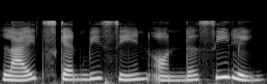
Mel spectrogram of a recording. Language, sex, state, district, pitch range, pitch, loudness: English, female, Assam, Kamrup Metropolitan, 200-255 Hz, 225 Hz, -16 LUFS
